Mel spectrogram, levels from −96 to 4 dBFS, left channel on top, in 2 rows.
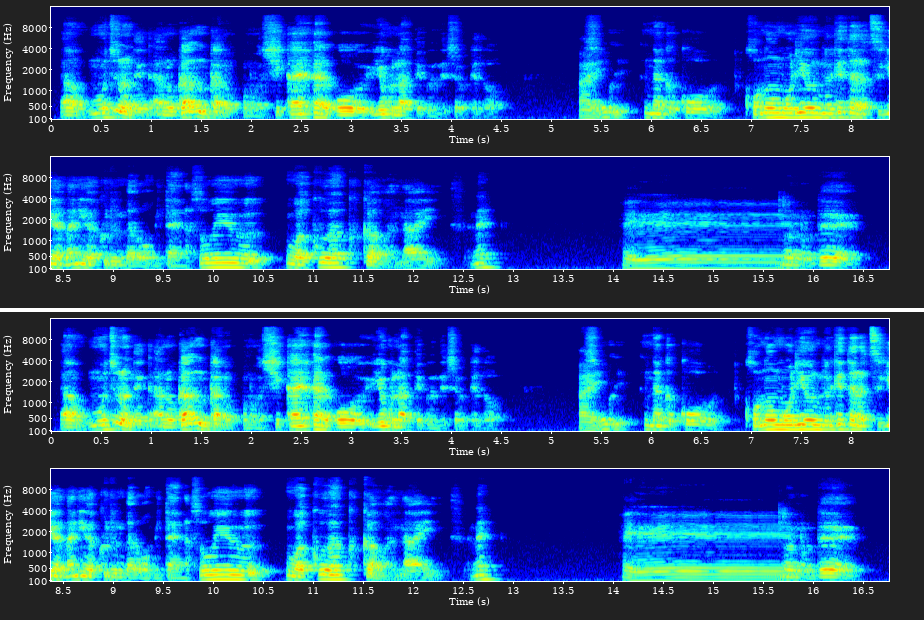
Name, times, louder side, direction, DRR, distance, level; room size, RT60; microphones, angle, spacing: voice 1, 0.1-4.5 5.3-6.7 6.9-12.3 12.5-12.8 15.6-16.4, right 1 dB, 30° right, -2 dB, 2.3 m, -32 dB
voice 2, 14.1-15.8, right 1 dB, 55° right, -2 dB, 3.8 m, -40 dB
10.5 x 4.7 x 3.1 m, 0.29 s
head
